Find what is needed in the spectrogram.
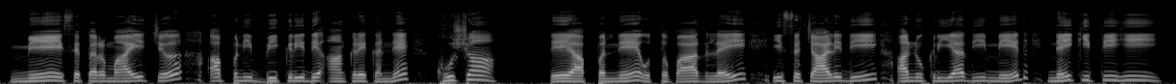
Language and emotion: Dogri, surprised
